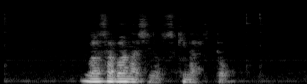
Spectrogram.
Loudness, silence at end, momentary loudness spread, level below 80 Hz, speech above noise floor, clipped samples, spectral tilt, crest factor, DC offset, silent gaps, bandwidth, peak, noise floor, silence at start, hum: -22 LUFS; 0.8 s; 21 LU; -60 dBFS; 39 dB; under 0.1%; -9 dB/octave; 20 dB; under 0.1%; none; 10.5 kHz; -6 dBFS; -61 dBFS; 0.8 s; none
